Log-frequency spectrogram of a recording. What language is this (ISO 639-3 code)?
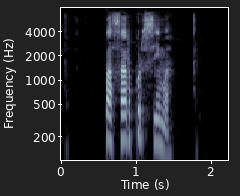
por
